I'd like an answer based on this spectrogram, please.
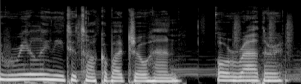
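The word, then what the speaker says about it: Johann: And speaking of talented individuals, we really need to talk about Johan. Or rather, Johan, as is pronounced in German.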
